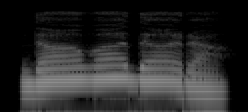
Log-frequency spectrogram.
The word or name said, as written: ದೇವದಾರು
